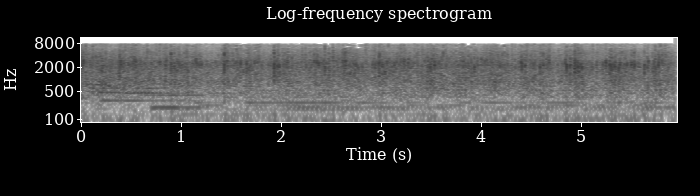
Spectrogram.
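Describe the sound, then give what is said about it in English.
A large crowd claps hands together in a dense, continuous wash of applause that holds steady for several seconds, with faint low sustained tones humming underneath. “Clap your hands.”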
